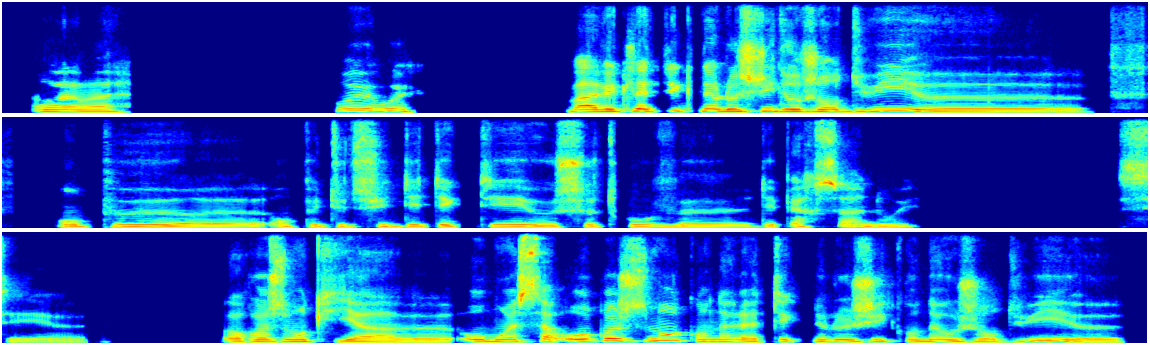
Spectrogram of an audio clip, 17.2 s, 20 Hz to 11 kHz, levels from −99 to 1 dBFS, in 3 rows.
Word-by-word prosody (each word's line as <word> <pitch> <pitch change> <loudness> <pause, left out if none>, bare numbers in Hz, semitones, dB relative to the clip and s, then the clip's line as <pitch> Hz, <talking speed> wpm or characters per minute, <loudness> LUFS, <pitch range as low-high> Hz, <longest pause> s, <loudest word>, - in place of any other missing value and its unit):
Ouais, 195 -3 +2
ouais. 170 -1 -1 1.1
Oui, 255 +2 -1
oui. 230 0 -1 0.8
Bah 195 -1 +5
avec 210 +2 +7
la 225 -2 +7
technologie 220 -2 +3
d'aujourd'hui, 200 +2 +3
heu, 160 - -2 0.6
on 175 -1 -2
peut, 185 +3 -10 0.7
heu, - - -13
on - - -7
peut 175 +2 -9
tout 190 +2 -10
de - - -11
suite 195 -2 -5
détecter 180 +2 -2
où 165 -1 -2
se 175 +2 -1
trouvent, 180 -1 -7
heu, 155 -1 -5
des 160 - -8
personnes, 110 - -1
oui. 85 +3 -10 1.0
C'est, 75 -1 -9
heu 70 0 -14 0.7
heureusement 180 +4 +2
qu'il 180 -4 -3
y - - +5
a, 160 -1 0
heu, 150 -1 -4
au 190 - +1
moins 185 +1 +2
ça, 185 +2 +4
heureusement 245 +5 +4
qu'on 200 -6 -2
a 195 - -1
la 175 -1 0
technologie 195 0 -2
qu'on 185 -5 -4
a 185 - 0
aujourd'hui, 170 -6 -2
heu, 80 0 -4
180 Hz, 155 wpm, -23 LUFS, 165-200 Hz, 1.1 s, avec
